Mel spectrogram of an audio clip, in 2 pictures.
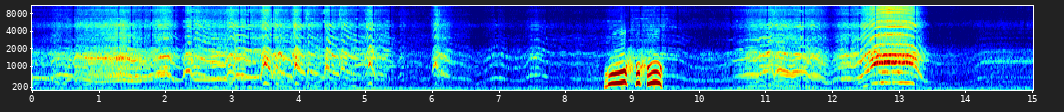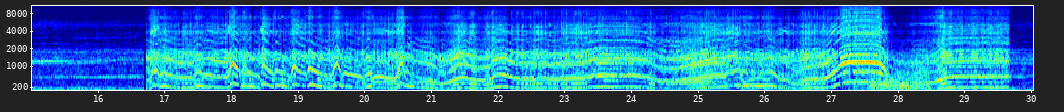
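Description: Eachine Wizard X220 racing quadcopter's brushless motors whining, the pitch rising and falling with the throttle. There are two short, loud rising bursts of full throttle about 9 and 13 seconds in, then a steadier whine that wavers in pitch.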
